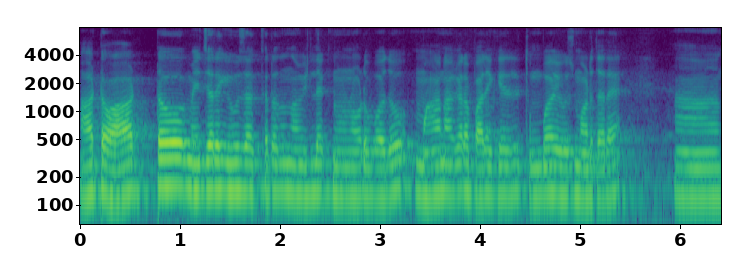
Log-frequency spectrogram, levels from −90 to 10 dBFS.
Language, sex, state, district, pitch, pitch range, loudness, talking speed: Kannada, male, Karnataka, Shimoga, 130 Hz, 125-140 Hz, -16 LUFS, 120 wpm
